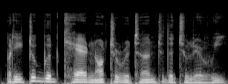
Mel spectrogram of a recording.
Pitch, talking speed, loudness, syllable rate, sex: 105 Hz, 290 wpm, -17 LUFS, 6.5 syllables/s, male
